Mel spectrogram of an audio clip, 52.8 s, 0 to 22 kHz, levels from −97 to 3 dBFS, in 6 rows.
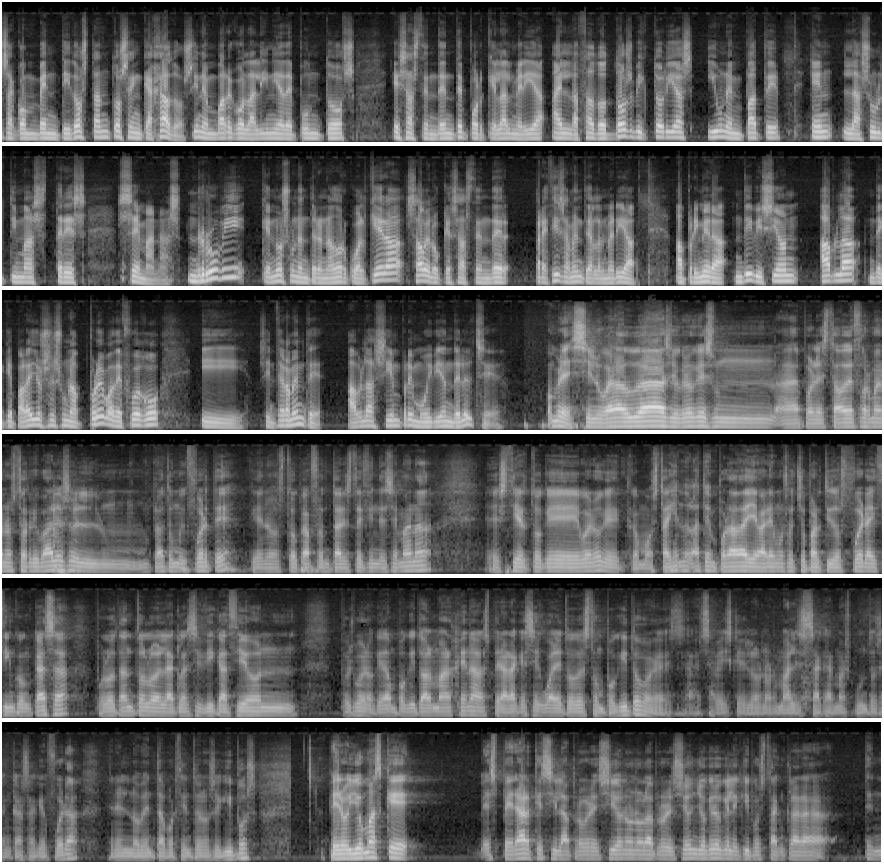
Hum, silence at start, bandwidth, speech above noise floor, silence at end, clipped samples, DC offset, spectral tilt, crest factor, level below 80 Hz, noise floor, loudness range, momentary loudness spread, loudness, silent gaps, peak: none; 0 s; 16.5 kHz; 37 dB; 0 s; under 0.1%; under 0.1%; -4.5 dB/octave; 20 dB; -62 dBFS; -58 dBFS; 9 LU; 14 LU; -21 LUFS; none; 0 dBFS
